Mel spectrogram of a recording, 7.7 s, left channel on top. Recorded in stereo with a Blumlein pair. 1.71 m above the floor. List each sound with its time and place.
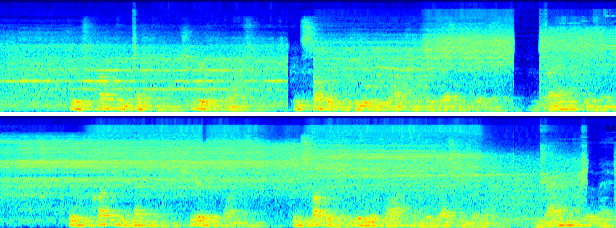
0.8 s a man speaking: 40° right, 0.9 m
